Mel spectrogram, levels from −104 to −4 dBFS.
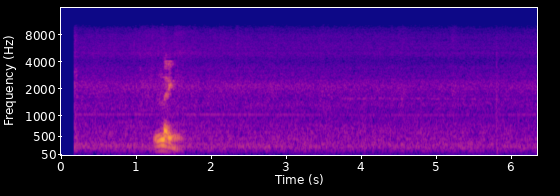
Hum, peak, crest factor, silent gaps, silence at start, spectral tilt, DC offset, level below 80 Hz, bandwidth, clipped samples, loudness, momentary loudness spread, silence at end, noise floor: none; -18 dBFS; 26 dB; none; 1.25 s; -5 dB/octave; under 0.1%; under -90 dBFS; 10 kHz; under 0.1%; -34 LUFS; 29 LU; 4.75 s; -64 dBFS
